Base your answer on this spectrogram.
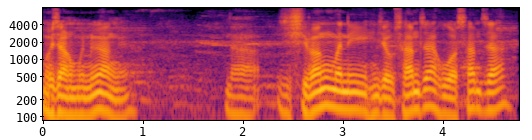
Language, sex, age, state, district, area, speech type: Bodo, male, 60+, Assam, Kokrajhar, rural, spontaneous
